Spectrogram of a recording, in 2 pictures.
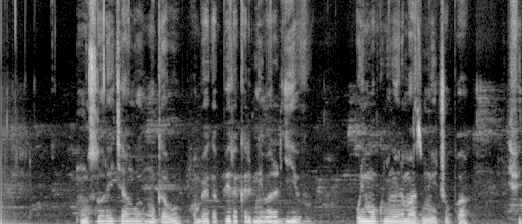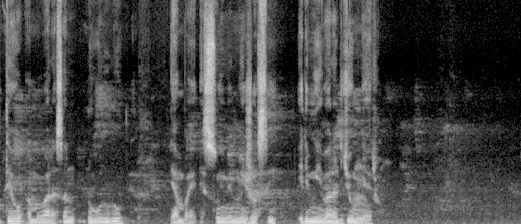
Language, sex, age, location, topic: Kinyarwanda, male, 18-24, Kigali, health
